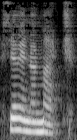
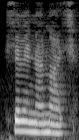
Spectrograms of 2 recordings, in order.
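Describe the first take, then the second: No difference in how they are said.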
